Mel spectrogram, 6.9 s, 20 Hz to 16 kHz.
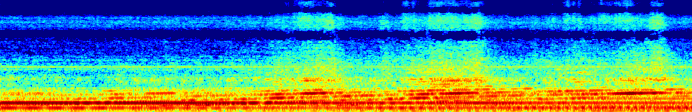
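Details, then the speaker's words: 2003 Ruud Achiever 90 Plus furnace blower on a cold day: low steady hum while pitch creeps slowly up to speed; failing blower, owner suspects the capacitor or the motor itself. "God that sounded horrible the blower I don't know if it's the blower capacitor or the motor itself but something is not working right and it's been making this uh humming noise I think it's the capacitor likely"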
